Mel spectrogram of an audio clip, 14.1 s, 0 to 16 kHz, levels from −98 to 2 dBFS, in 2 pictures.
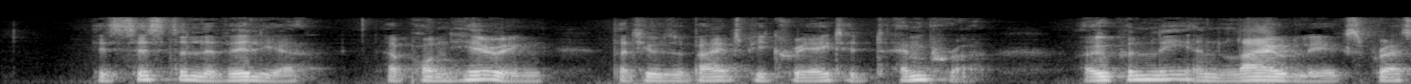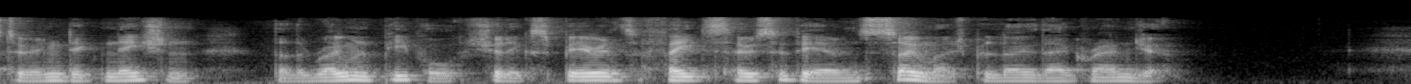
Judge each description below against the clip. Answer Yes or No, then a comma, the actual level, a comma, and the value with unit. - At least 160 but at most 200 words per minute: No, average, 150 wpm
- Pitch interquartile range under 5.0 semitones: Yes, average, 3.3 semitones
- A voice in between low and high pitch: No, low, 115 Hz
